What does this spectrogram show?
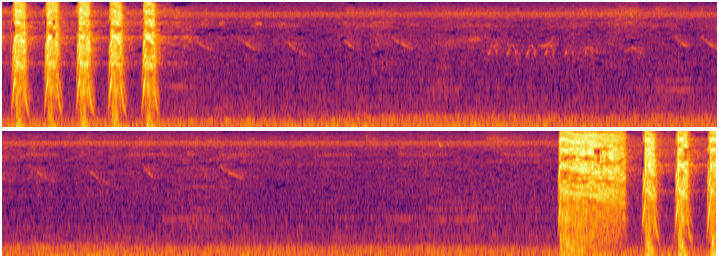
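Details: Burrowing owl giving five quick harsh rasping notes, then a long pause with faint high chirps and low hum. A loud grating screech follows near the end, then three more short rasps.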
